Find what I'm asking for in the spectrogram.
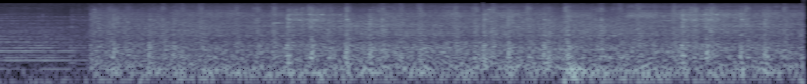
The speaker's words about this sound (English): The train continues its path across open farmland.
